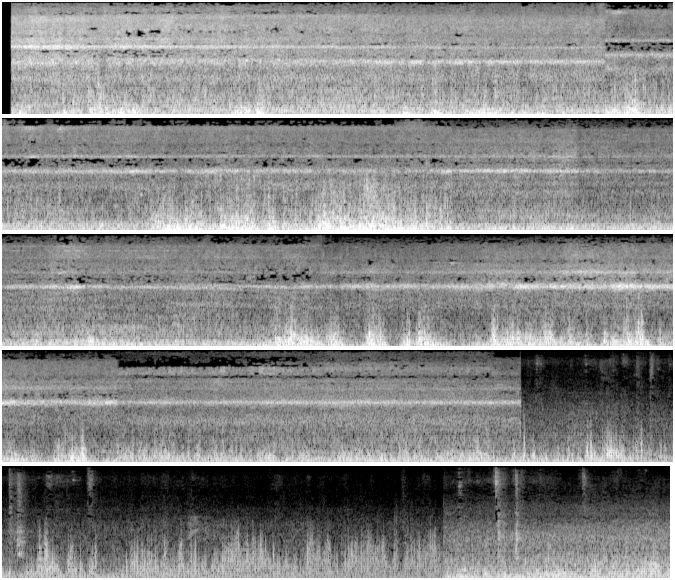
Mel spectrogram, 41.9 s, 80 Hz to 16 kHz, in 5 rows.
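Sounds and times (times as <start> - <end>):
jet turbine whine: 0.1 - 31.7
wind buffeting microphone: 4.6 - 14.0, 19.8 - 41.9.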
